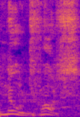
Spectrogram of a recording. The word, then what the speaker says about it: Nordfors: do my best and my name is pronounced newt foss once a danish psychiatrist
